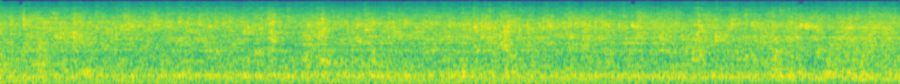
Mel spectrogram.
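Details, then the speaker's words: House plumbing with a sewer problem: a steady low hum with water gurgling and filling as wastewater backs up into the bathroom sink instead of the bathtub. Drain backup; a sewer repair is needed. "it doesn't come out of the bathtub anymore but now it's trying to come up through the sink which is bizarre because it's so much higher yeah than the bathtub"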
